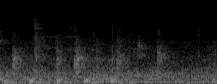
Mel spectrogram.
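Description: A few light, irregular taps and knocks on a tabletop.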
